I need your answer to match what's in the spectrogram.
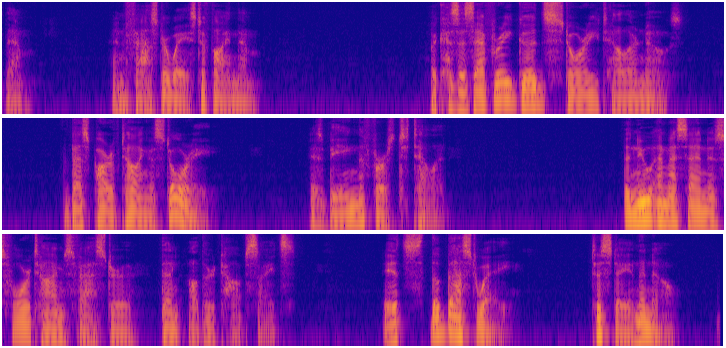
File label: storytellers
